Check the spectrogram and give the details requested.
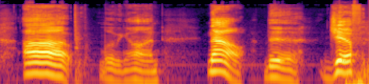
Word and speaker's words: GIF: Now, the GIF, the soft G is the right G.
